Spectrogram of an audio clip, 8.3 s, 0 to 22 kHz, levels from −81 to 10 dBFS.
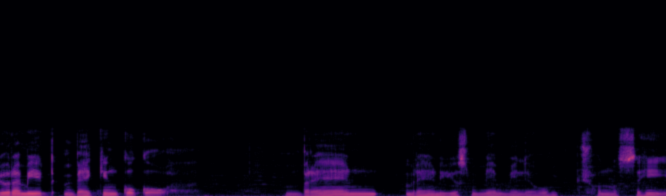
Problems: constant background noise, low volume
